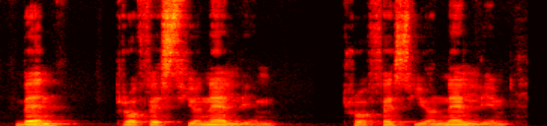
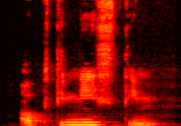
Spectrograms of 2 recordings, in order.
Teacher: you will be putting the accent just before this im ending. Ben professionelim.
